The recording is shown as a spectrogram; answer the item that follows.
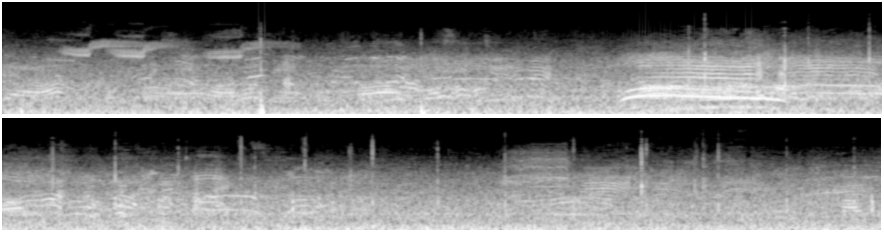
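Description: A football kicked hard once, a sharp single thud about a second in, followed around three seconds in by a loud, high shout of players cheering a goal, over a steady outdoor rumble and scattered voices.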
